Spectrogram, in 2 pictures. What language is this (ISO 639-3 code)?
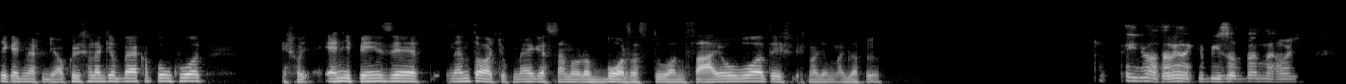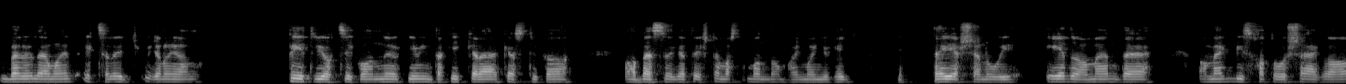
hun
